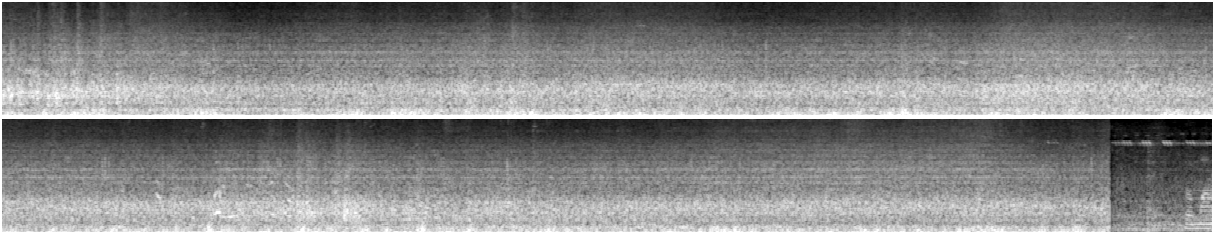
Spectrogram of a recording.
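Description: The SMVT Howrah Superfast Express rolls by near Rajahmundry with a continuous loud rumble, rattling wagons and rhythmic clickety-clack on the rails, while insects chirp underneath until the noise drops off abruptly at the very end.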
